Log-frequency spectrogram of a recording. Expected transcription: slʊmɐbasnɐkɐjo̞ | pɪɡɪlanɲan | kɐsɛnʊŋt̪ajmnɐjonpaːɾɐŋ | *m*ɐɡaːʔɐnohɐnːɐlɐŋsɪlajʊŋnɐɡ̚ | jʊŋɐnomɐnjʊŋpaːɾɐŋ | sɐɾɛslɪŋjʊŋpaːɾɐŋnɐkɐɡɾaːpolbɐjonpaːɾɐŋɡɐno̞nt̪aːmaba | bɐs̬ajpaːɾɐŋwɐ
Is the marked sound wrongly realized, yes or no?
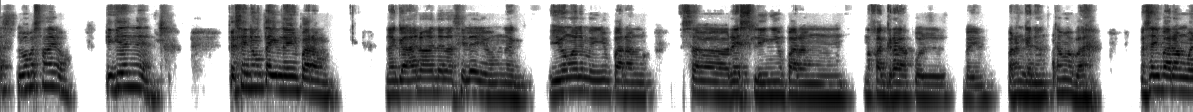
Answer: yes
